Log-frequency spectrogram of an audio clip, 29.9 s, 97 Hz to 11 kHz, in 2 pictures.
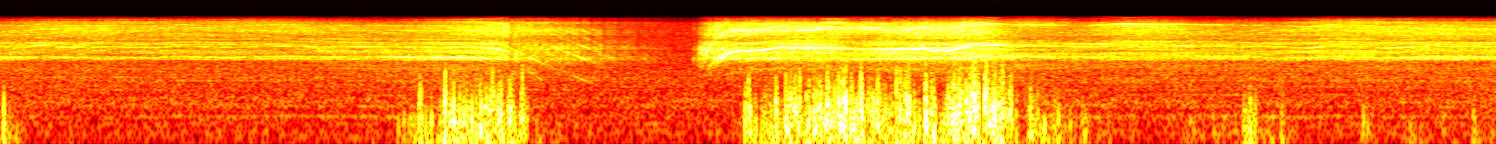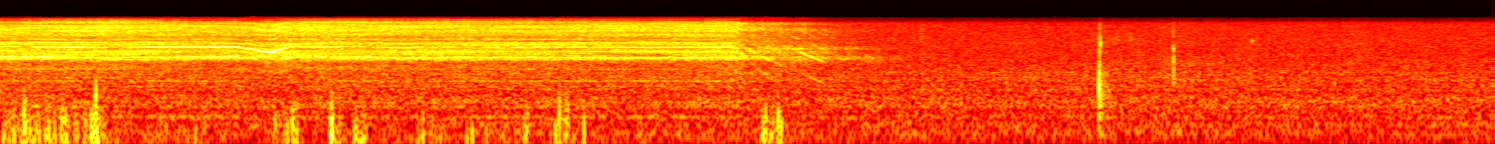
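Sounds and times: toy helicopter motors whining: 0:00.0 - 0:23.8.

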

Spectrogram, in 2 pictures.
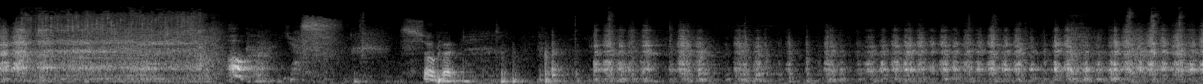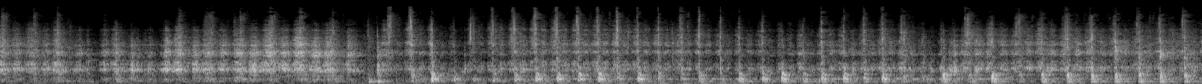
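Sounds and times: chisel scraping paint off wood: 0:05.5 - 0:24.0.

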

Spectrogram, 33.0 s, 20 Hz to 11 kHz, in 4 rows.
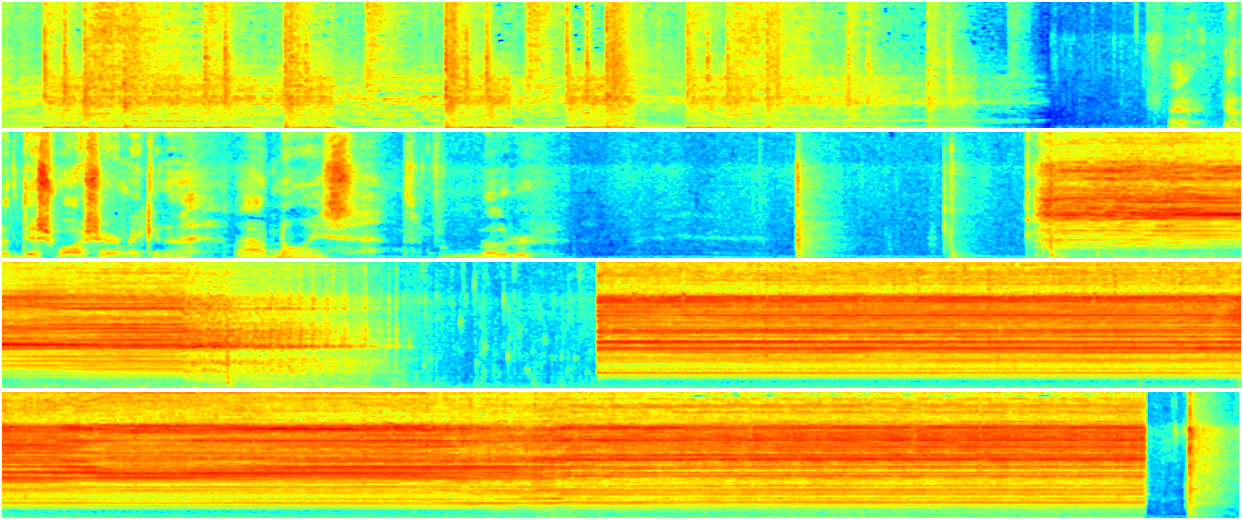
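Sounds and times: dishwasher motor whining: 0:15.1 - 0:19.5, 0:20.5 - 0:32.4.

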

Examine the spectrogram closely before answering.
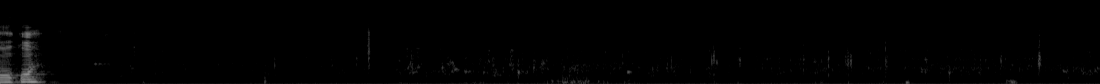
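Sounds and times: faint clicks and scratches: 0:00.9 - 0:11.0.

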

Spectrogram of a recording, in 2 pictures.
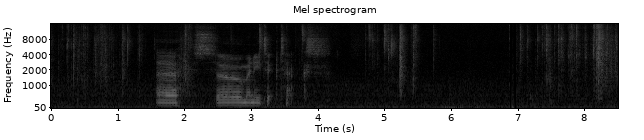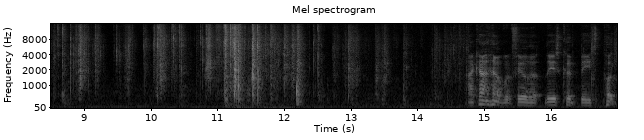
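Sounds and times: mints crunching and clicking: 0:07.0 - 0:14.8.

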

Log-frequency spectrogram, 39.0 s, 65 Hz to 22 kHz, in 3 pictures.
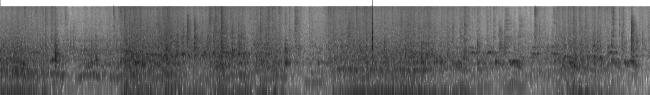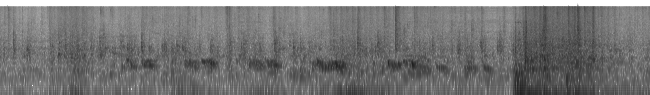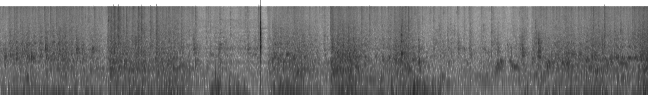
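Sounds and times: pigeons cooing: 0:00.0 - 0:38.9
burst of noise: 0:23.2 - 0:24.3.

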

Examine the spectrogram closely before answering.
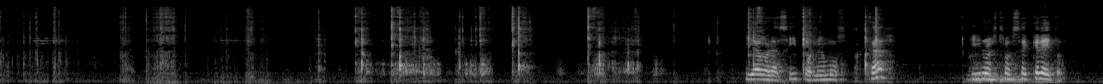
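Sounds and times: metal spoon scraping bowl: 0:01.5 - 0:09.0.

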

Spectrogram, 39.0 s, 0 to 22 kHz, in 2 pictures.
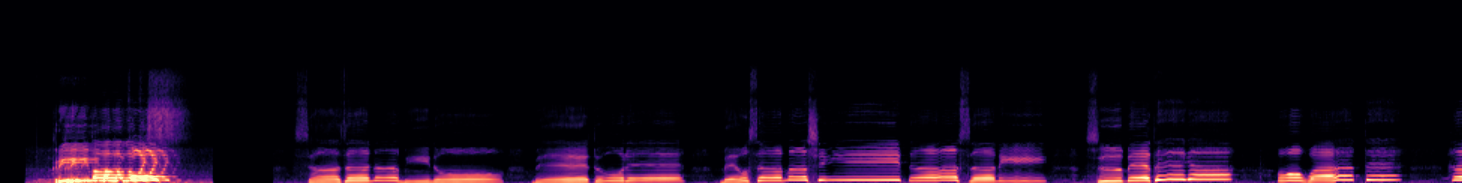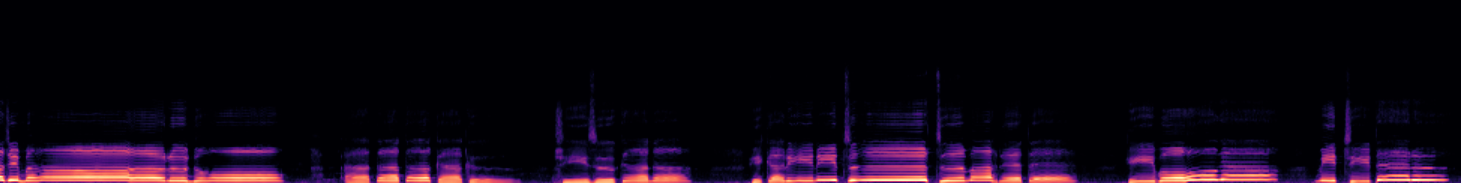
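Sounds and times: woman singing solo: 0:00.7 - 0:02.6.

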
